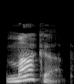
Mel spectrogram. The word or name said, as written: mock-up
